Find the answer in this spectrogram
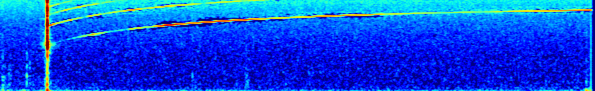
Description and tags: An external camera flash charging
charging, camera, foley, flash, buzz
